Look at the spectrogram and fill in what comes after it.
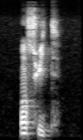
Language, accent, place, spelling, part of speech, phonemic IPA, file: French, France, Lyon, ensuit, adverb / verb, /ɑ̃.sɥi/, LL-Q150 (fra)-ensuit.wav
- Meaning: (adverb) after, later; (verb) third-person singular indicative of ensuivre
